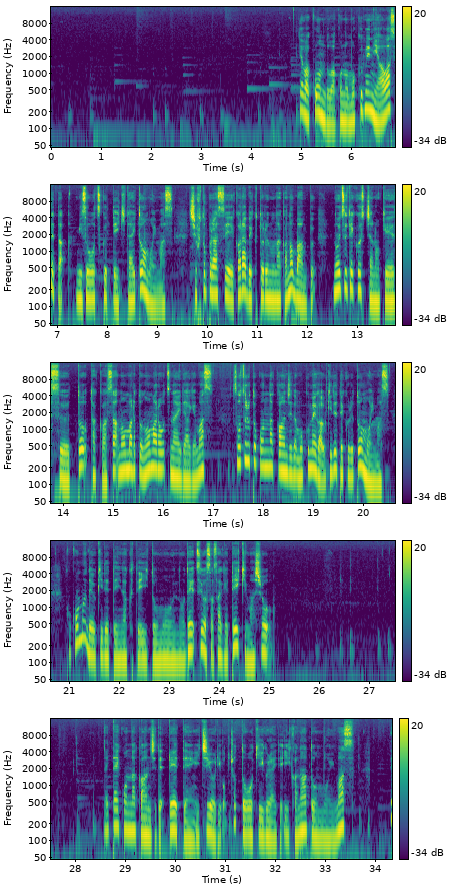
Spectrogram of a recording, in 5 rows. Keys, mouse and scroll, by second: 0.7-2.1 drag, 2.3 click, 3.3 click, 4.5 middle click, 5.5-6.5 middle drag, 8.0 middle click, 8.6 middle click, 9.6 shift+a, 11.5 middle click, 12.5-14.5 drag, 15.1 click, 16.3 click, 17.1-18.5 middle drag, 17.3-17.9 scroll down 4, 18.5-19.3 scroll up 3, 19.0 middle click, 19.6 scroll up 1, 21.4 middle click, 22.9-23.9 drag, 25.0 click, 26.4 middle click, 27.1 middle click, 27.4-28.0 scroll down 2, 28.0 middle click, 28.7 middle click, 28.9-29.7 scroll up 1, 30.6 middle click, 31.4 middle click, 32.7 middle click, 33.3 scroll down 1, 33.7 middle click.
